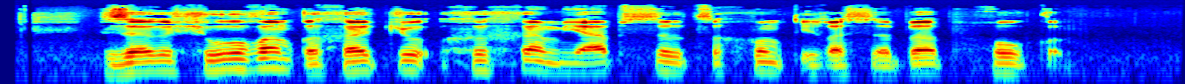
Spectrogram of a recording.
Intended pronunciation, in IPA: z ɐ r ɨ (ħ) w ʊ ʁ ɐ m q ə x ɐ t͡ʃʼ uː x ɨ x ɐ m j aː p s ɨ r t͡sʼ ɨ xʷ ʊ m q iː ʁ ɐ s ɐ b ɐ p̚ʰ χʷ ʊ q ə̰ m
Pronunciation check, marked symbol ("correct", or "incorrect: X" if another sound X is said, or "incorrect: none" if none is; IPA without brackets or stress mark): incorrect: ʃ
